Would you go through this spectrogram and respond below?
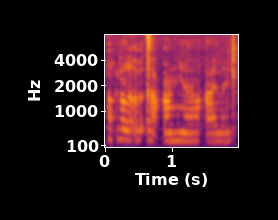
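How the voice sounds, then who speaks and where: Brief: woman, hoarse from a sore throat, rambling and chatty beauty vlogger, fairly high voice. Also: fairly even intonation, fast, a bit bright, a little hiss or hum. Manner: chatty, rambling, a bit scatterbrained. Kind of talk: casual makeup tutorial.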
